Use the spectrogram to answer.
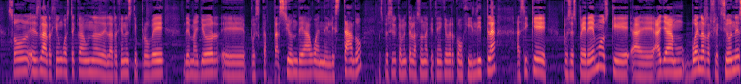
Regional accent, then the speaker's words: Mexico; como buenos ciudadanos y mexicanos

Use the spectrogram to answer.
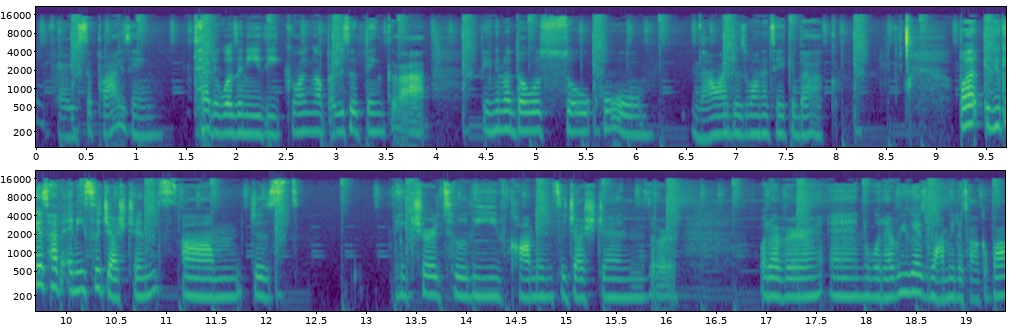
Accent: New York City, New York, United States; now in upstate New York, United States; I am born and raised in Bronx, New York, but I live upstate

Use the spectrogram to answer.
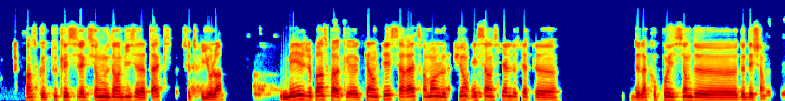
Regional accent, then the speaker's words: Marseille, Provence-Alpes-Côte d'Azur, France; je suis de Marseille, donc forcément ici à Marseille

